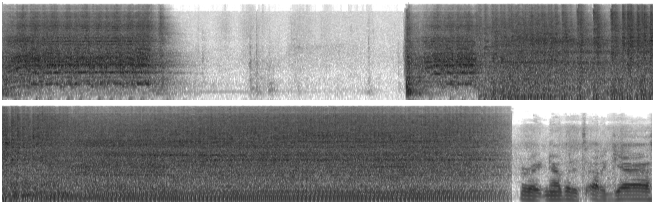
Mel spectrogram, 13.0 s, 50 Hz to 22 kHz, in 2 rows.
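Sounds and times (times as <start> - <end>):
mower engine starting and running: 0.0 - 1.8, 4.1 - 11.6.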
